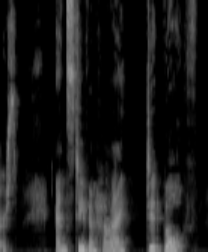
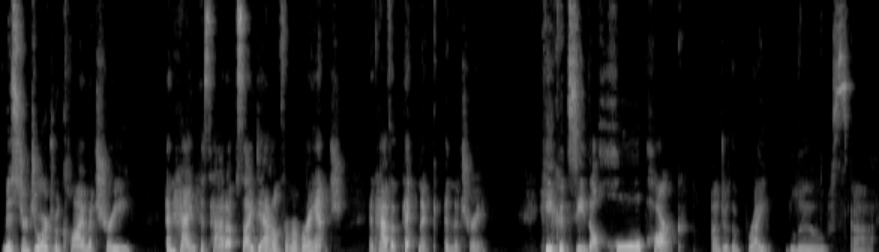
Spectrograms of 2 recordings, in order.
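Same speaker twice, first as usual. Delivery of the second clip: lively, expressive storybook voice; reading to children; 2 semitones higher, 7 dB louder than usual. Acted. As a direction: read it to a class of young kids. Reads picture book to children.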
